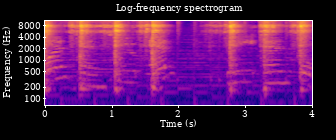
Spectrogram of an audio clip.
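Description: Handheld jingle tambourine tapped in a rhythmic pattern: four taps about half a second apart, a short pause, then three more, each tap followed by a jingle shimmer.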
